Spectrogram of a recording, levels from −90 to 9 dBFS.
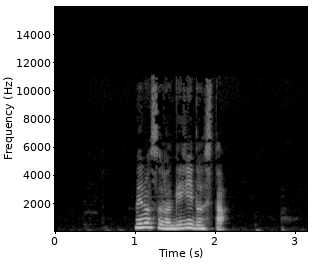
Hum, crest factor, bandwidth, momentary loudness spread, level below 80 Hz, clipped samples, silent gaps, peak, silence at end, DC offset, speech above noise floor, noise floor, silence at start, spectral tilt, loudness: none; 16 dB; 11.5 kHz; 7 LU; -72 dBFS; under 0.1%; none; -8 dBFS; 1.05 s; under 0.1%; 49 dB; -69 dBFS; 1 s; -5.5 dB/octave; -21 LUFS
